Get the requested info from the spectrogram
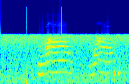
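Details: Mother cat with her kittens indoors, licking and hugging them while they try to get away; two clear, rich meows about a second apart, the first long and arching, the second shorter and fading into soft clicks.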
